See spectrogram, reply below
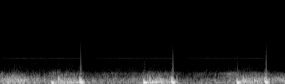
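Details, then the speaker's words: Pediatric auscultation, Marfan syndrome with mitral valve prolapse: mid-systolic click, which can resemble a split first heart sound or an aortic ejection click. "Si oímos una cosa rara en un síndrome de marzan que tiene insuficiencia órtica o no hace falta que tenga insuficiencia ambial, perdón, con prolapso, pues va a ser esto. Esto es un clico es histórico."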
